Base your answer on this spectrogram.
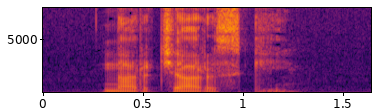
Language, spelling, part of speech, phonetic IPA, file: Polish, narciarski, adjective, [narʲˈt͡ɕarsʲci], Pl-narciarski.ogg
